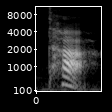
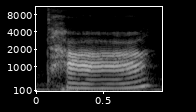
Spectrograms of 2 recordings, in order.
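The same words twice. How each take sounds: First: It is said with the fourth tone. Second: It is said with the second tone.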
